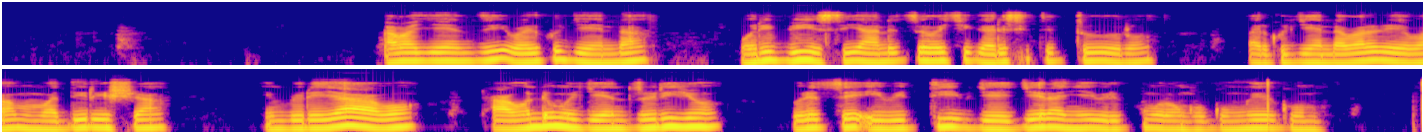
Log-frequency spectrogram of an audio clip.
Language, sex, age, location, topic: Kinyarwanda, female, 25-35, Musanze, government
